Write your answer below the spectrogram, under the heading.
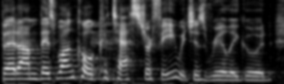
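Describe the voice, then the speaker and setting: The speaker has an Australian accent, heard in a very clean recording with a silent background. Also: woman. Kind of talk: casual chat.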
